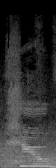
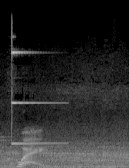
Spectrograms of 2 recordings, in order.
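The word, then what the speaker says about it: Huế: automatically started pronouncing it q Vietnam which we learn is not the route it is pronounced way we think there's a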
